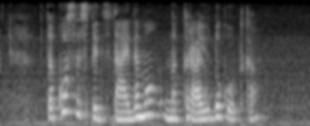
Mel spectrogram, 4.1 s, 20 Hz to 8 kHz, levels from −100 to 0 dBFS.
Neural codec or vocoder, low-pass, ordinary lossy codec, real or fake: none; 7.2 kHz; MP3, 48 kbps; real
